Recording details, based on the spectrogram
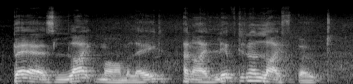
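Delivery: ordinary delivery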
